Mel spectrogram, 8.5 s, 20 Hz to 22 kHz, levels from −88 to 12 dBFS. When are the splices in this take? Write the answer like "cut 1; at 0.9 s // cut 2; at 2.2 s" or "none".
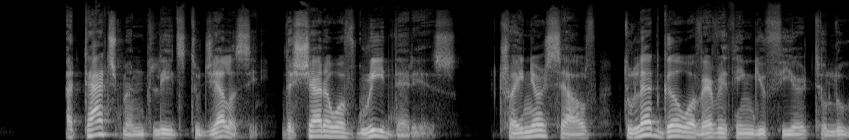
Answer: cut 1; at 2.8 s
